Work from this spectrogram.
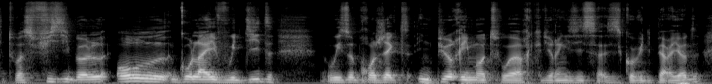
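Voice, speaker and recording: Low-voiced man. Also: a little mellow. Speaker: technology consultant, interview guest. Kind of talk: explanatory interview answers.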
